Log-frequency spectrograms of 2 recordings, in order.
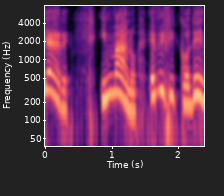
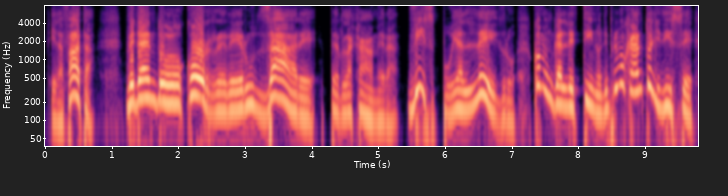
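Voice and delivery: ordinary delivery

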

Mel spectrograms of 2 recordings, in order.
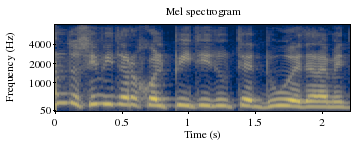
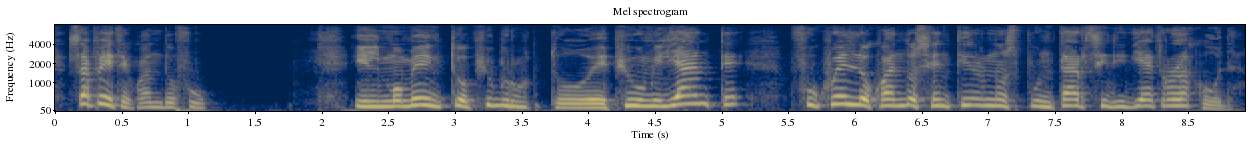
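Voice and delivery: ordinary delivery

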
